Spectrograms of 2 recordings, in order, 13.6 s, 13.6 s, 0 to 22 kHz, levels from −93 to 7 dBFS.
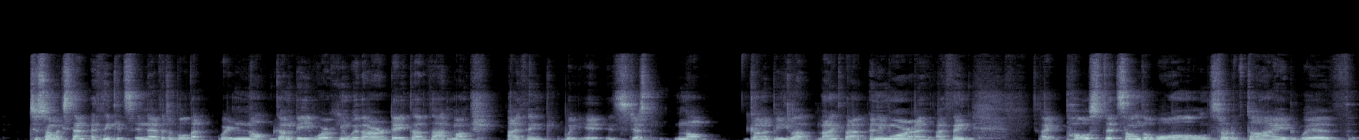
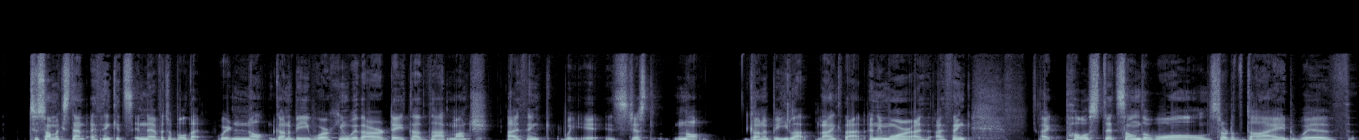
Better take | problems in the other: second | room echo; slight; dies away in 0.3 s // off-mic speech; somewhat distant

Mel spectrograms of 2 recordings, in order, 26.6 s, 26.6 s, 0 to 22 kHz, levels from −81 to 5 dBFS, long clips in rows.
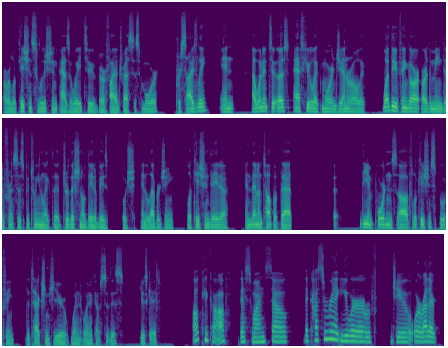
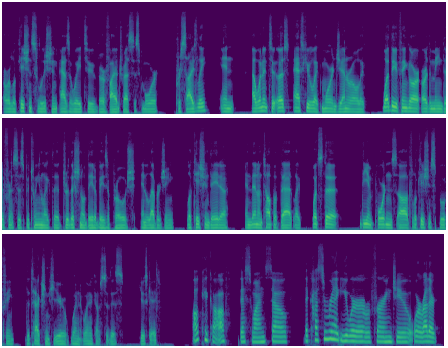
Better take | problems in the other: second | audio cutting out; at 11 s, at 15 s for 1 s and at 25 s

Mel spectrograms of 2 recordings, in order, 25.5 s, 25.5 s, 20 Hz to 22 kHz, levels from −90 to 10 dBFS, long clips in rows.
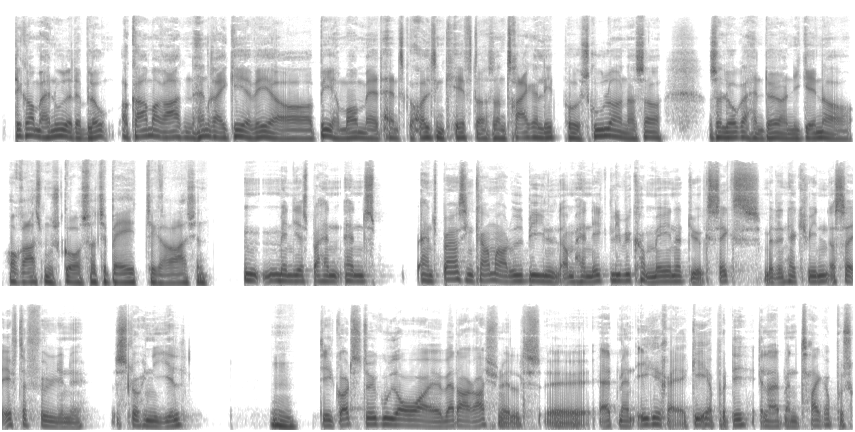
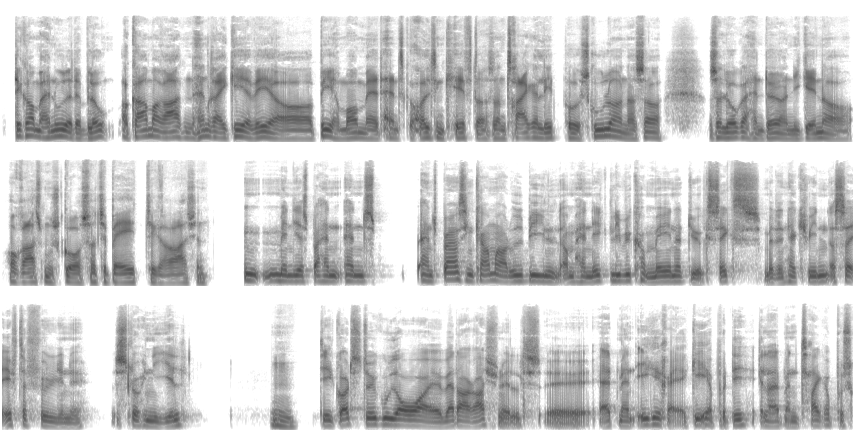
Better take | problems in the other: first | thin; somewhat; fading below 300 Hz

